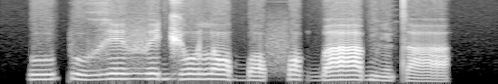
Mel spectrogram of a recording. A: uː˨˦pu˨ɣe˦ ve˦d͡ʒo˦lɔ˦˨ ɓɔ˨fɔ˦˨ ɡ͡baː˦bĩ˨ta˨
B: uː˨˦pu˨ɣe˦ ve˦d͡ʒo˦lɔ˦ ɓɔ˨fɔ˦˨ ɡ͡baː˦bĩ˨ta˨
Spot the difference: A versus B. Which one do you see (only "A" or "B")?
A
